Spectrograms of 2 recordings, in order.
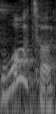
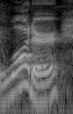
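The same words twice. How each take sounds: First: "water" with no final r sound; Jamaican pronunciation. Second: "water" with a sounded final r; American pronunciation. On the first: Showing how it is said in Jamaica, Jamaican pronunciation. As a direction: Jamaican patois "water", ending in an open "ah". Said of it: "in Jamaica it's water". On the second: Showing how it is said here, American pronunciation. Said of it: "here you say water". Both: Shown as a demonstration.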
